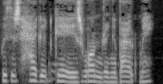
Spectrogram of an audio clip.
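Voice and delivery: ordinary delivery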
